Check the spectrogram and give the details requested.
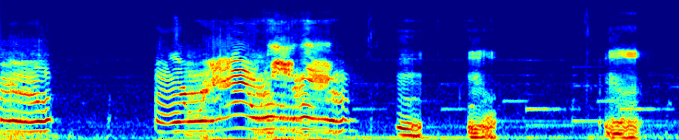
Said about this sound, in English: And now there's a cat making noises.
